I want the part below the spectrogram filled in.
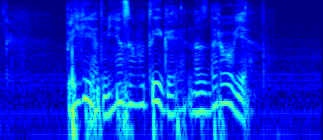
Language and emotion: Russian, positive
